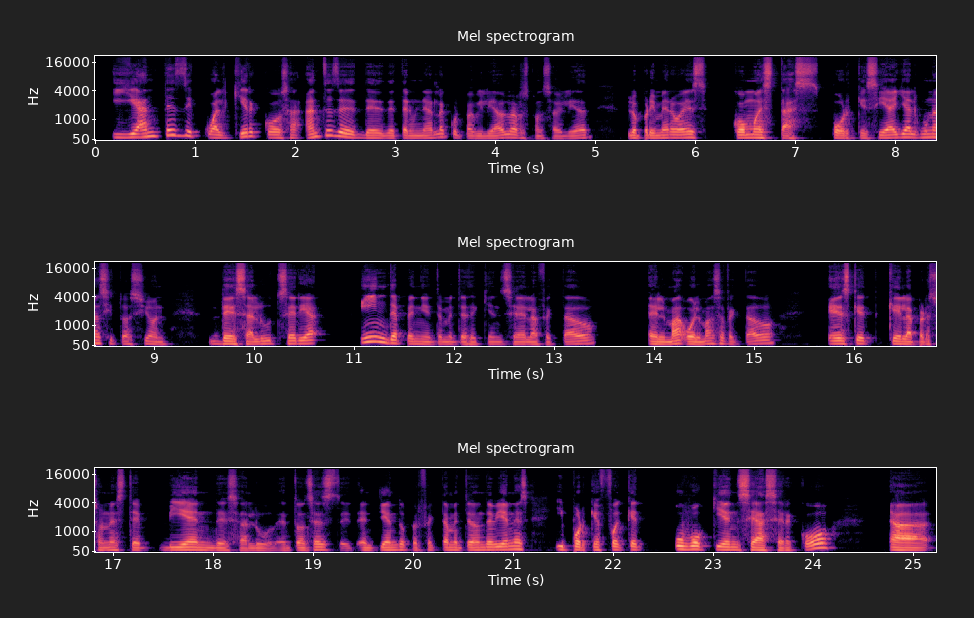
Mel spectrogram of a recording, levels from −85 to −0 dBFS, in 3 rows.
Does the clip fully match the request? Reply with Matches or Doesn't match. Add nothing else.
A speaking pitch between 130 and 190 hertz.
Doesn't match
